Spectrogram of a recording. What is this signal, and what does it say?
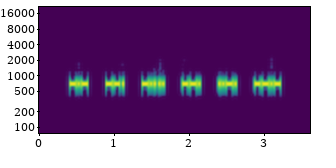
Morse code, heard as a keyed tone, about 42 wpm, spaced as for 25 wpm, 700 Hz. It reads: KG6GFQ
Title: USA Call Signs - 6 Characters - 3x Character Spacing - 45wpm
